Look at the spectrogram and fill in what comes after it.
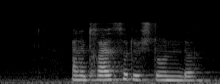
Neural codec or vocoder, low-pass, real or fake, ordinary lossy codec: codec, 16 kHz in and 24 kHz out, 1 kbps, XY-Tokenizer; 7.2 kHz; fake; none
